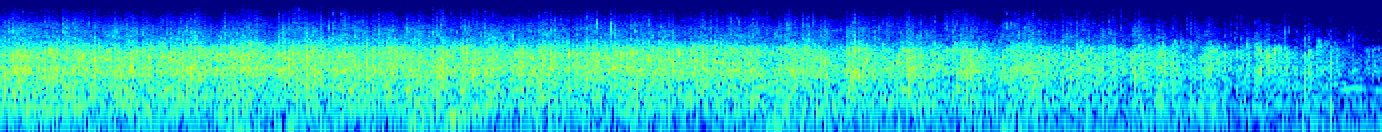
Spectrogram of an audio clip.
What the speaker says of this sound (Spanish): Yo pido otro aplauso para los ingenieros aquí de Conagua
